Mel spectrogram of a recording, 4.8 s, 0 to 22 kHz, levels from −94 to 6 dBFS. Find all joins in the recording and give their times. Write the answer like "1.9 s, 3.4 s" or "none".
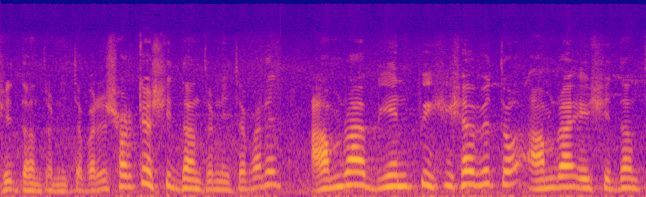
2.1 s

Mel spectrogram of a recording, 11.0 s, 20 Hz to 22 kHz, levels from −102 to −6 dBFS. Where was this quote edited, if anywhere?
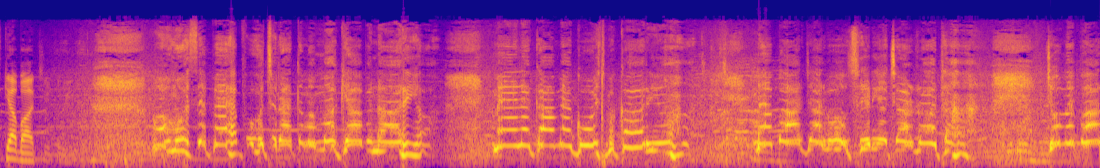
none

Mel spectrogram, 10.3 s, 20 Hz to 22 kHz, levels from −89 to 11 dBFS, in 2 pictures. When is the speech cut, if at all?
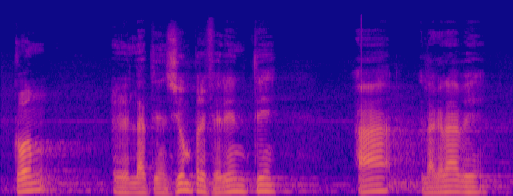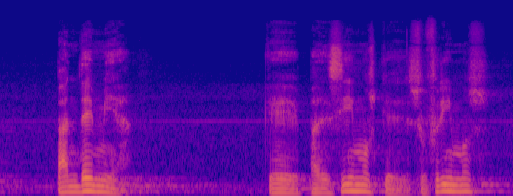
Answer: none

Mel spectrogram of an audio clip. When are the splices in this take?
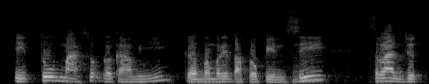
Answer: none

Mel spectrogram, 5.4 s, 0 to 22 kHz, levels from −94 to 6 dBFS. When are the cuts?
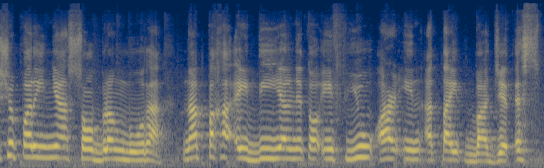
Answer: none

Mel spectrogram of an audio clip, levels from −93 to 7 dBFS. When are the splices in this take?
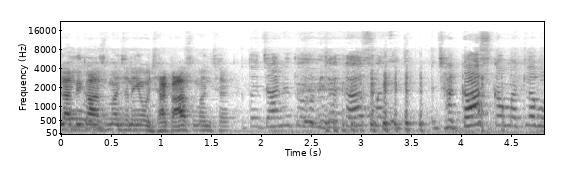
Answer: none

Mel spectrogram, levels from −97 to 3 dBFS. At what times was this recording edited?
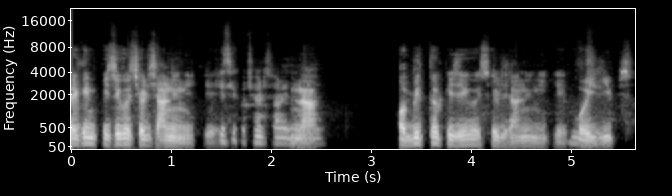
none

